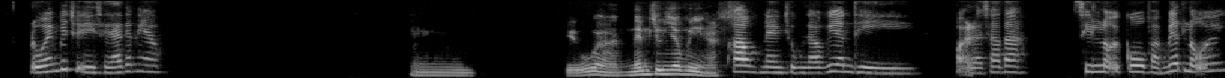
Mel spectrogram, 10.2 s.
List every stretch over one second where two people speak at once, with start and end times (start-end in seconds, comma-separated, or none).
none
